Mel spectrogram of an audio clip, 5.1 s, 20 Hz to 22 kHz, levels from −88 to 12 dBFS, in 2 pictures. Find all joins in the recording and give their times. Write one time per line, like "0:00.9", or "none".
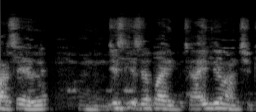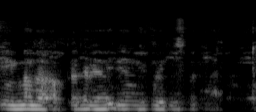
none

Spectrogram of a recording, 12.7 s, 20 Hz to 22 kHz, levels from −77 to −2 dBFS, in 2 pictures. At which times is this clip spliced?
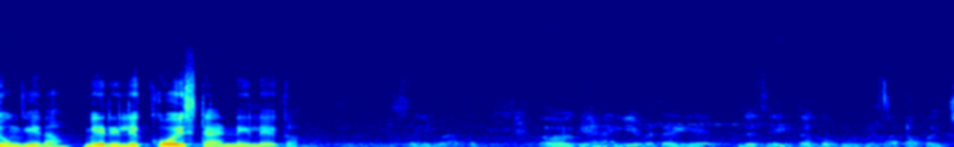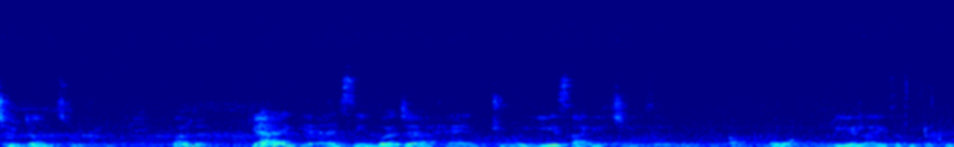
none

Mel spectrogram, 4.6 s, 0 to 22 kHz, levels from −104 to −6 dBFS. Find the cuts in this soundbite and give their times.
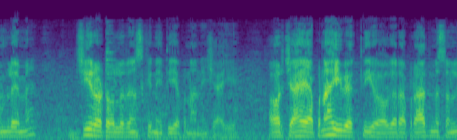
none

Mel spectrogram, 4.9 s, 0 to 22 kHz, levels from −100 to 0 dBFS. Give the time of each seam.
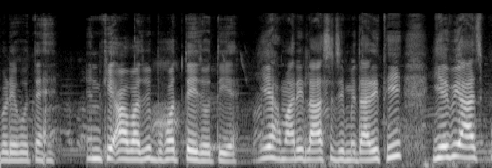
0:02.5

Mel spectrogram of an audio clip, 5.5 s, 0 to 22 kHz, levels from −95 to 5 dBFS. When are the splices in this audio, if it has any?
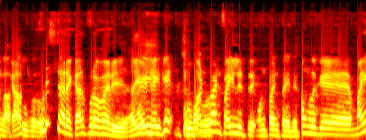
0:04.5

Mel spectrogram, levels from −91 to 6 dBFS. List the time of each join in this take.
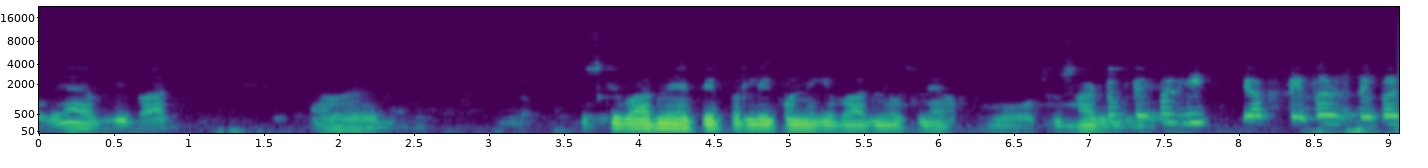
none

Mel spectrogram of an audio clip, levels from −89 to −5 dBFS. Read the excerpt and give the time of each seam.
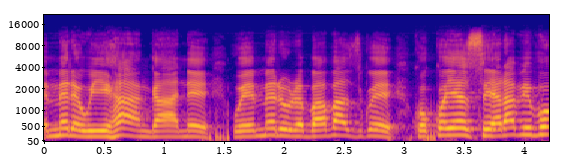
none

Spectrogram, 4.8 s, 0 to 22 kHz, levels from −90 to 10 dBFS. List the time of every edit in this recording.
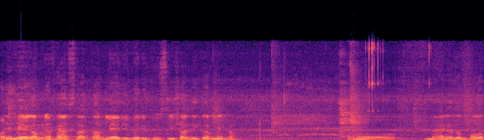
none

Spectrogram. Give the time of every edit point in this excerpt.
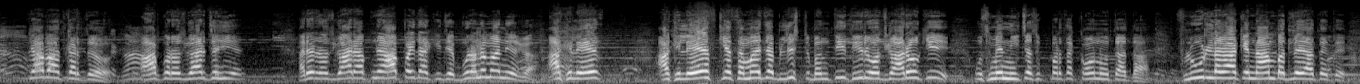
0:05.4

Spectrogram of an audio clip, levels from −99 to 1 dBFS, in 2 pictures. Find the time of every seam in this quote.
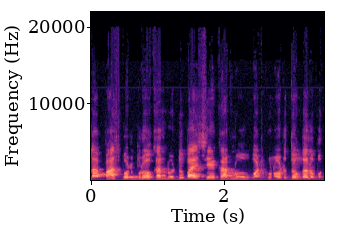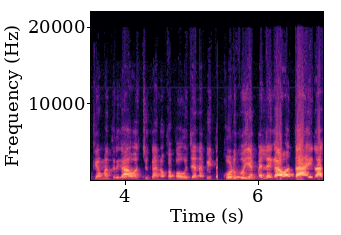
0:05.3

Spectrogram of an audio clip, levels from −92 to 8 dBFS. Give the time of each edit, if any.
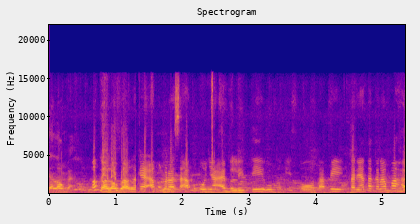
0:01.3
0:04.5

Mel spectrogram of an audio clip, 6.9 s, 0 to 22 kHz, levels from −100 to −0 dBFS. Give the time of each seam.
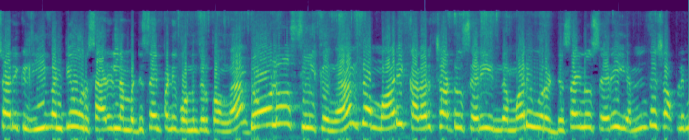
0:02.5
0:03.6

